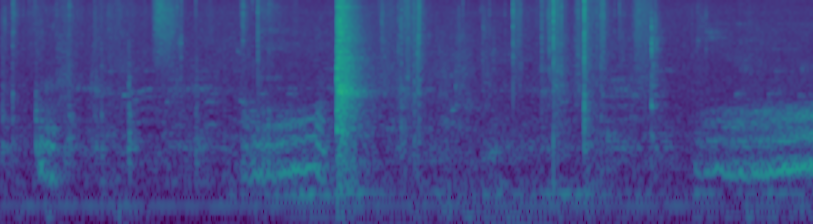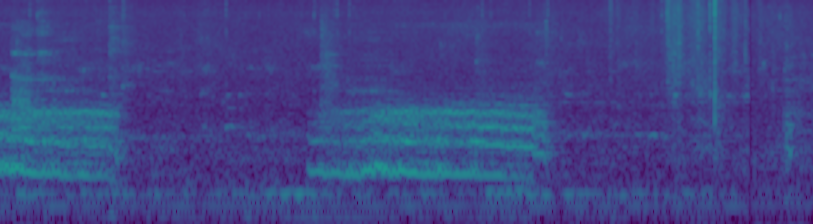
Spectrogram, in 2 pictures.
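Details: Several house cats vying for the same sock, giving two long, low, drawn-out growling yowls of a few seconds each. Between them come sharp thumps, rustling and shorter bursts of sound in a small indoor room.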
